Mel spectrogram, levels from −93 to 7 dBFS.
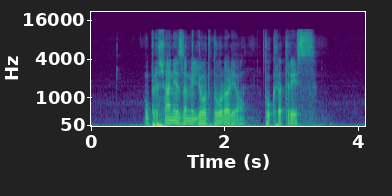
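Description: From start to finish the speech has a rough, grainy texture, with a hiss-like fill between the harmonics and nothing at all above 11.6 kHz. This is low-delay AAC compression, likely AAC-ELD as used in video calls, at a bitrate that sounds around 32 kbps. Its very short frames cannot resolve the voice's pitch harmonics cleanly, and the limited bits cannot code them precisely, so noise seeps between them and the top band is cut away.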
